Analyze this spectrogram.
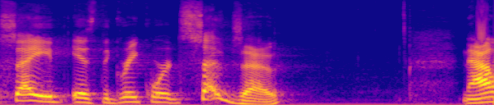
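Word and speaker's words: σῴζω: is s Ozio but in the official pronounciation of the Greek there's a little D in there so it's so though okay so so means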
